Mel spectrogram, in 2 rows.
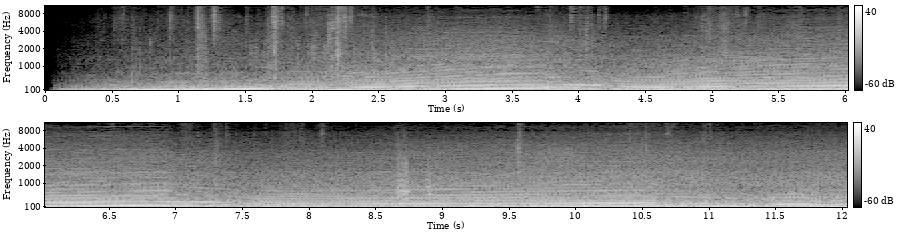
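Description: BMW E46 325Ci's inline-six heard from inside the cabin, accelerating through the gears: the engine note climbs and drops back at each upshift, about four, seven and ten seconds in, then holds steady. The exhaust headers have just been welded to cure a leak, and the speaker says it sounds exactly as clean headers should.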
